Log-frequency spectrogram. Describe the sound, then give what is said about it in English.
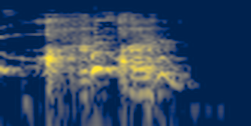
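A person laughing hard breaks into a short run of loud, rough coughs that trail off into silence. “the person who is laughing so hard they're coughing.”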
